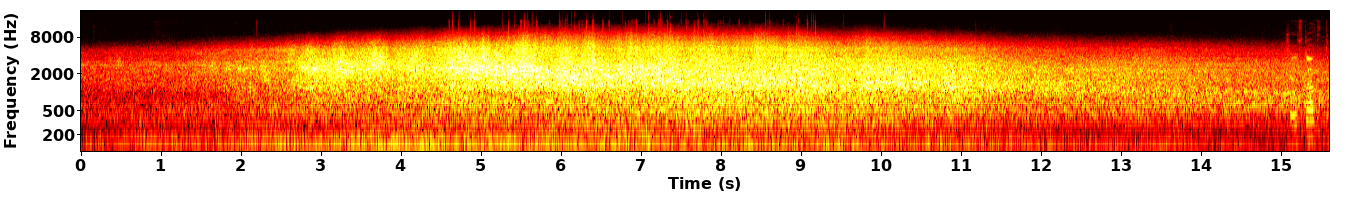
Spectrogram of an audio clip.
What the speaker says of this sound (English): KLM Flight 592. 777-300 arrived from Johannesburg. We saw it overhead before, now touching down after 10 hours and 18 minutes of flight.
